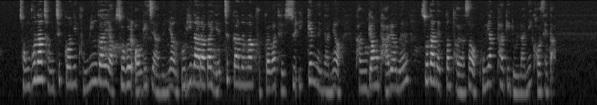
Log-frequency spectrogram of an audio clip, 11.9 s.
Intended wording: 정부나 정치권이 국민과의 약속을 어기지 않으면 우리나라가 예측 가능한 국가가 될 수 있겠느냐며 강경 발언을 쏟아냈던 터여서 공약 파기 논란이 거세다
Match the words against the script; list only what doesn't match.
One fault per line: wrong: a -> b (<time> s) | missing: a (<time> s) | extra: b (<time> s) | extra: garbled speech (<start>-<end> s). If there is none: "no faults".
no faults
